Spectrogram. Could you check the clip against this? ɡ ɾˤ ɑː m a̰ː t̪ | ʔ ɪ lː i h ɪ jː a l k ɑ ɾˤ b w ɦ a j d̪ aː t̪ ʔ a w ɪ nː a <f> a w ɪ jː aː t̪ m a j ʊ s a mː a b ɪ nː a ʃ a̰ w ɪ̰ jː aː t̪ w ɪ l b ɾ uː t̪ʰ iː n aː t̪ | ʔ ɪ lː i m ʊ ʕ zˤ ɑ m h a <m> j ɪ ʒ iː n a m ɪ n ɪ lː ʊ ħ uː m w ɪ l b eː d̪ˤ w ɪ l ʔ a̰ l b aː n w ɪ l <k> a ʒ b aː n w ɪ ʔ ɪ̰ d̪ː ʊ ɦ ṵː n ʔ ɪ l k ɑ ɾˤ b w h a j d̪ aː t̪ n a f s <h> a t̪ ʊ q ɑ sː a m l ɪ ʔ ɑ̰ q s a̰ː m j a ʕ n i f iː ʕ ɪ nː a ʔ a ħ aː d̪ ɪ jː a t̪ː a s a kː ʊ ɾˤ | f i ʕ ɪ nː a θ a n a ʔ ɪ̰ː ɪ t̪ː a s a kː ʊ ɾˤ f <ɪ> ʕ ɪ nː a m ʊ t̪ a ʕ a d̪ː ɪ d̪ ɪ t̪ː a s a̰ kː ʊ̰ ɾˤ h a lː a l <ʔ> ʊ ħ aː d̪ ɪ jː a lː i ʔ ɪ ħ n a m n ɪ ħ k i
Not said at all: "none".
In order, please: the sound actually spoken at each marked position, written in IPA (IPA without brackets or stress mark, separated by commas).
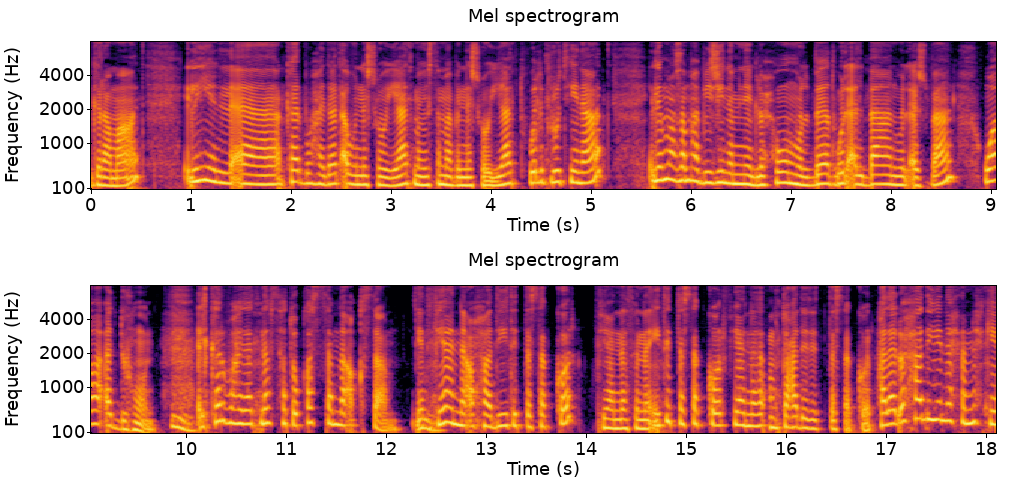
ʃ, b, ʔ, h, i, ʔ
